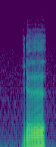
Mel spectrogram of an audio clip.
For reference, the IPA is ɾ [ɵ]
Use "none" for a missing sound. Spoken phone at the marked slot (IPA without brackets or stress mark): ə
